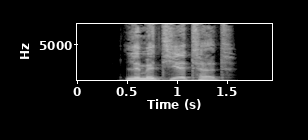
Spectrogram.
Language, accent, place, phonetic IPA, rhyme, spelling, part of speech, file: German, Germany, Berlin, [limiˈtiːɐ̯tət], -iːɐ̯tət, limitiertet, verb, De-limitiertet.ogg
- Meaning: inflection of limitieren: 1. second-person plural preterite 2. second-person plural subjunctive II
